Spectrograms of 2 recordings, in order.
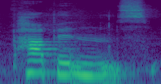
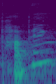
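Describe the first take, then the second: First: The word ends with an 'ns' sound. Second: The word ends with an 'ng' sound. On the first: The speaker calls it right. "I said Poppins. I said it right" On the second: The speaker calls it wrong. "Not popping. I'm like, popping? No"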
